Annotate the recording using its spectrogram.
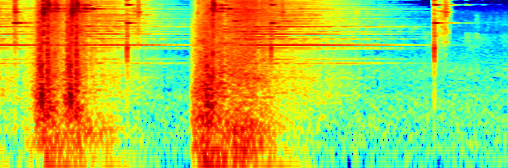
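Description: A game menu plays bright whooshing reward chimes.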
